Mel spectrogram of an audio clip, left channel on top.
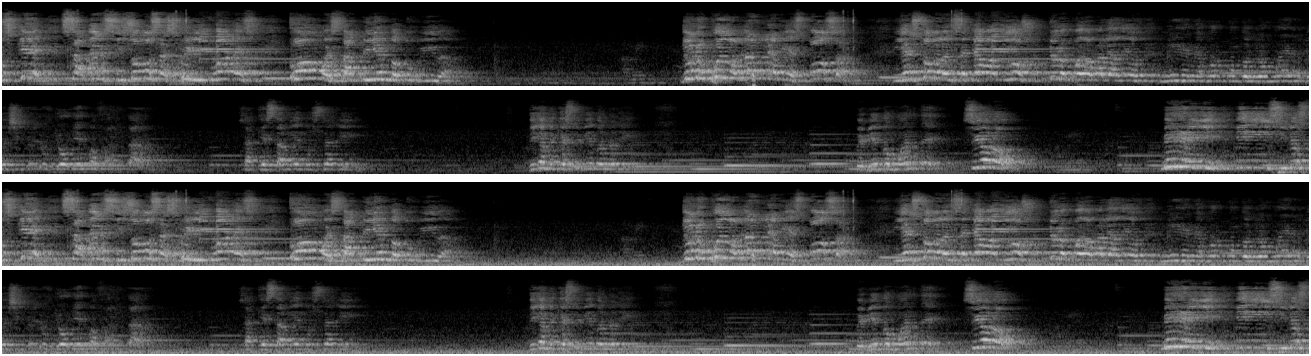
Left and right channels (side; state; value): right; noise; rumble, 10 dB below the sound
